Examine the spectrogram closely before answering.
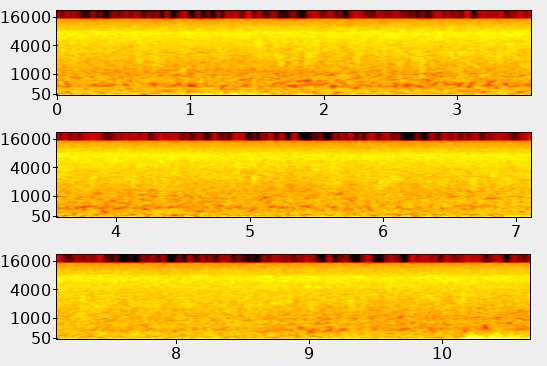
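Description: Heavy tropical-storm rain pouring down on a pool, patio and palm trees: a loud, steady hiss. A low rumble comes in near the end.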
